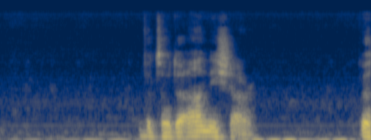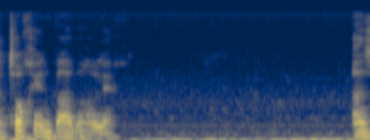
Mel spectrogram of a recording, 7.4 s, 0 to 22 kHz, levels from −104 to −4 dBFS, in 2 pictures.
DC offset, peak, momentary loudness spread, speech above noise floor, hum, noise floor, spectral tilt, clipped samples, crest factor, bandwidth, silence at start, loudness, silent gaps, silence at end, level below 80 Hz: under 0.1%; -10 dBFS; 12 LU; 28 dB; none; -56 dBFS; -8 dB/octave; under 0.1%; 22 dB; 13 kHz; 0.1 s; -30 LUFS; none; 0 s; -62 dBFS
